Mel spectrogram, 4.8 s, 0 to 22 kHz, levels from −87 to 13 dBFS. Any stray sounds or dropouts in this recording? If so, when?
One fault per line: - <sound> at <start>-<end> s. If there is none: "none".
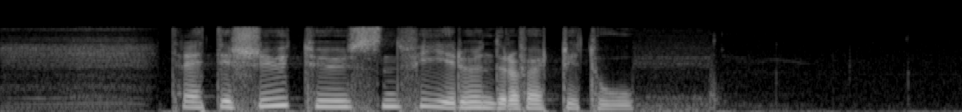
none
